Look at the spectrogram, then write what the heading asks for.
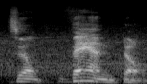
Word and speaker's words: Sando: Sando is how you pronounce that.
